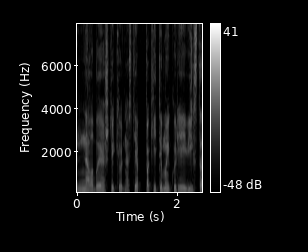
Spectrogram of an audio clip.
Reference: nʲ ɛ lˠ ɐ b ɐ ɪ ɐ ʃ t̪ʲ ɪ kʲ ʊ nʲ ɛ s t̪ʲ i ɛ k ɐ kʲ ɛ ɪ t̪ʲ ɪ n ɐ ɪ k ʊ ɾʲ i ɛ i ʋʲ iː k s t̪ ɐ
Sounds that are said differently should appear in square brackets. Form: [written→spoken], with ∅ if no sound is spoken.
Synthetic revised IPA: nʲ ɛ lˠ ɐ b ɐ ɪ ɐ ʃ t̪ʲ ɪ kʲ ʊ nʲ ɛ s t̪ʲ i ɛ [k→p] ɐ kʲ ɛ ɪ t̪ʲ ɪ [n→m] ɐ ɪ k ʊ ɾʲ i ɛ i ʋʲ iː k s t̪ ɐ

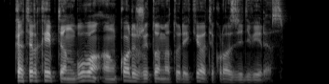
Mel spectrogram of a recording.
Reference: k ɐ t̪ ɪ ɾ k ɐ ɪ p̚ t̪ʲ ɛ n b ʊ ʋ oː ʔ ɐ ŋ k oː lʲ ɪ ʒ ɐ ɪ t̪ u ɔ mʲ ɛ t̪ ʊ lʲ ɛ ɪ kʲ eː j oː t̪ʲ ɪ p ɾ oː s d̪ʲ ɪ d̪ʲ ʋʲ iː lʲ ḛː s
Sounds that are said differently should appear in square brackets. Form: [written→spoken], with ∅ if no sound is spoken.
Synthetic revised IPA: k ɐ t̪ ɪ ɾ k ɐ ɪ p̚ t̪ʲ ɛ n b ʊ ʋ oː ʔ ɐ ŋ k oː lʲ ɪ ʒ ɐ ɪ t̪ u ɔ mʲ ɛ t̪ ʊ [lʲ→ɾʲ] ɛ ɪ kʲ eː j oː t̪ʲ ɪ [p→k] ɾ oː s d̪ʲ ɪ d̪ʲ ʋʲ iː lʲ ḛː s

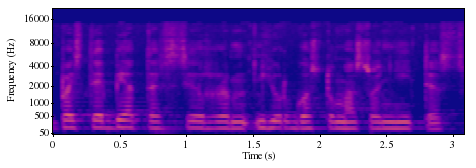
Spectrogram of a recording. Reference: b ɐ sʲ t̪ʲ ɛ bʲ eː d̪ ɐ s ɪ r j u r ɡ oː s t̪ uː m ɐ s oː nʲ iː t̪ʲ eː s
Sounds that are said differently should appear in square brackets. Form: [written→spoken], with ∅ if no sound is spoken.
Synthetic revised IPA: [b→p] ɐ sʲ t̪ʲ ɛ bʲ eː [d̪→t̪] ɐ s ɪ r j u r ɡ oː s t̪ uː m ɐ s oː nʲ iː t̪ʲ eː s

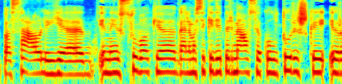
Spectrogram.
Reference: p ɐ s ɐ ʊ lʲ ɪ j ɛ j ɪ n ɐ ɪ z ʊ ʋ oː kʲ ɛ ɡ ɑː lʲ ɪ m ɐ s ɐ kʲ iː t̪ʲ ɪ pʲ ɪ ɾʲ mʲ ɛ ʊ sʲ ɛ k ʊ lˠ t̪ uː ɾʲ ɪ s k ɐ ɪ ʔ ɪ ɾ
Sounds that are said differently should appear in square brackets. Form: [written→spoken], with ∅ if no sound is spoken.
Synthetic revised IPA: p ɐ s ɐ ʊ lʲ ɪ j ɛ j ɪ n ɐ ɪ [z→s] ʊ ʋ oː kʲ ɛ ɡ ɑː lʲ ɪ m ɐ s ɐ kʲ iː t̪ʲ ɪ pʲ ɪ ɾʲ mʲ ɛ ʊ sʲ ɛ k ʊ lˠ t̪ uː ɾʲ ɪ [s→ʃ] k ɐ ɪ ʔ ɪ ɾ

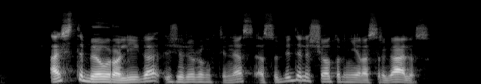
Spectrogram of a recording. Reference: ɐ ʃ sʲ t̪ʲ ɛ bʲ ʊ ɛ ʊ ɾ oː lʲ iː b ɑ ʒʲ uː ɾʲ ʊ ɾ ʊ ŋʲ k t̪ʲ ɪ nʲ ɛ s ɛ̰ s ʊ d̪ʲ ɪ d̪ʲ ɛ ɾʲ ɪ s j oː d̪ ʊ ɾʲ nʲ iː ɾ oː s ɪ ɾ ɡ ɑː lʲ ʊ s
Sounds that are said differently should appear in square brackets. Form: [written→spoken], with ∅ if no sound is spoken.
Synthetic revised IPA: ɐ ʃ sʲ t̪ʲ ɛ bʲ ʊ ɛ ʊ ɾ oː lʲ iː [b→ɡ] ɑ ʒʲ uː ɾʲ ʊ ɾ ʊ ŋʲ k t̪ʲ ɪ nʲ ɛ s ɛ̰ s ʊ d̪ʲ ɪ d̪ʲ ɛ [ɾʲ→lʲ] ɪ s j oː [d̪→t̪] ʊ ɾʲ nʲ iː ɾ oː s ɪ ɾ ɡ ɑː lʲ ʊ s

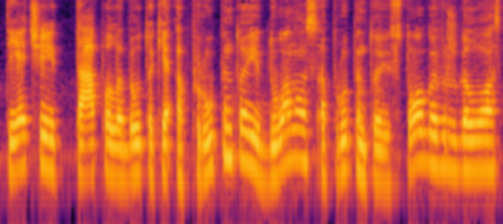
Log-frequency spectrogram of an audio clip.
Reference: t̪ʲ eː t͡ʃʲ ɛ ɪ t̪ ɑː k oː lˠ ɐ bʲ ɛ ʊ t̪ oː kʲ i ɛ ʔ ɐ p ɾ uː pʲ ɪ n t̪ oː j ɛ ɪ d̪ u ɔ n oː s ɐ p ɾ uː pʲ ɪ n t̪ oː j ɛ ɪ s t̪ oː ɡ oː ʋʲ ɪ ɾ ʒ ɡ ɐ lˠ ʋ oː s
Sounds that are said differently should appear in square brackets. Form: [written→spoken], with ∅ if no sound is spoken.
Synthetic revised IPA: t̪ʲ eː t͡ʃʲ ɛ ɪ t̪ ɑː [k→p] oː lˠ ɐ bʲ ɛ ʊ t̪ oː kʲ i ɛ ʔ ɐ p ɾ uː pʲ ɪ n t̪ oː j ɛ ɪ d̪ u ɔ n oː s ɐ p ɾ uː pʲ ɪ n t̪ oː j ɛ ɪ s t̪ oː ɡ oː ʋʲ ɪ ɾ ʒ ɡ ɐ lˠ ʋ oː s

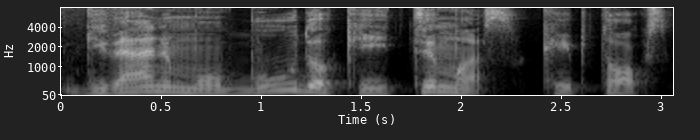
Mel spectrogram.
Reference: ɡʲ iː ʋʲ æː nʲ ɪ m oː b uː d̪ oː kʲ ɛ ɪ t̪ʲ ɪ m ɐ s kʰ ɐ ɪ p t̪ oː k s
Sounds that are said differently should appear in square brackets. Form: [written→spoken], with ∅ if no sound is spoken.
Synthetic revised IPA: ɡʲ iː ʋʲ æː nʲ ɪ m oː b uː d̪ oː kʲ ɛ ɪ t̪ʲ ɪ m ɐ s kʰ ɐ ɪ p t̪ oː k s

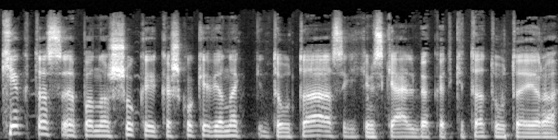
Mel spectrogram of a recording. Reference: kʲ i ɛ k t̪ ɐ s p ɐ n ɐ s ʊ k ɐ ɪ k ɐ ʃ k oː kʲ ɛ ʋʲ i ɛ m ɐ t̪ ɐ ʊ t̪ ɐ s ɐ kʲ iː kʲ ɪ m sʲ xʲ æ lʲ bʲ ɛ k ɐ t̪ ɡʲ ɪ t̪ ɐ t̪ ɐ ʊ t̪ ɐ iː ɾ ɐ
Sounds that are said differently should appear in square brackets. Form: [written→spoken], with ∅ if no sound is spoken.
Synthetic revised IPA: kʲ i ɛ k t̪ ɐ s p ɐ n ɐ [s→ʃ] ʊ k ɐ ɪ k ɐ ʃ k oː kʲ ɛ ʋʲ i ɛ [m→n] ɐ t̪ ɐ ʊ t̪ ɐ s ɐ kʲ iː kʲ ɪ m sʲ [xʲ→kʲ] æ lʲ bʲ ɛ k ɐ t̪ [ɡʲ→kʲ] ɪ t̪ ɐ t̪ ɐ ʊ t̪ ɐ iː ɾ ɐ

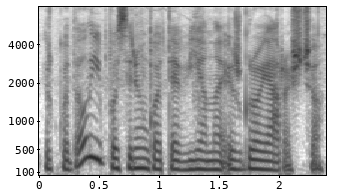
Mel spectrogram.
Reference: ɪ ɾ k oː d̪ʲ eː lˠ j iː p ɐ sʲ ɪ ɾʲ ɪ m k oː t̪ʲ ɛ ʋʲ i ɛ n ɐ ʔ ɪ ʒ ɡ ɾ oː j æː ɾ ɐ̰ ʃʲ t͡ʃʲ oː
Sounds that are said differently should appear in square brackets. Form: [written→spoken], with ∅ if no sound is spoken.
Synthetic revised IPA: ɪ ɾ k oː d̪ʲ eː lˠ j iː p ɐ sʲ ɪ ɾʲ ɪ [m→ŋ] k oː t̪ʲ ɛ ʋʲ i ɛ n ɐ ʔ ɪ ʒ ɡ ɾ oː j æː ɾ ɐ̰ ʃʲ t͡ʃʲ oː

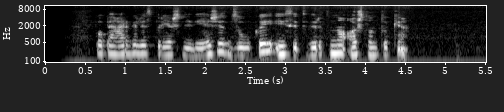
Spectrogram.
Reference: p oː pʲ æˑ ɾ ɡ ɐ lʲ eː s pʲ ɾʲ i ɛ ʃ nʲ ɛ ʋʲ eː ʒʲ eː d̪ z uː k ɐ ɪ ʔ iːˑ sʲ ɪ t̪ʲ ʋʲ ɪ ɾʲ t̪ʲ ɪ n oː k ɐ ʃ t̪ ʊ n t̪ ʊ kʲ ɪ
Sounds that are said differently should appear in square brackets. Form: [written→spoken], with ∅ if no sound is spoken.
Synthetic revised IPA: p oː pʲ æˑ ɾ ɡ ɐ lʲ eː s pʲ ɾʲ i ɛ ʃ nʲ ɛ ʋʲ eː ʒʲ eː d̪ z uː k ɐ ɪ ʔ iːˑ sʲ ɪ t̪ʲ ʋʲ ɪ ɾʲ t̪ʲ ɪ n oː [k→ʔ] ɐ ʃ t̪ ʊ n t̪ ʊ kʲ ɪ

